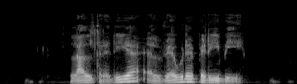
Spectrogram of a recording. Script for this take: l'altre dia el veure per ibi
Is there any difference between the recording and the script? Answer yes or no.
no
